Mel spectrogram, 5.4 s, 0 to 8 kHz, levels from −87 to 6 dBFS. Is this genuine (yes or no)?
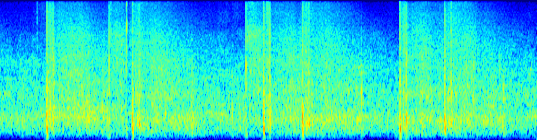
no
